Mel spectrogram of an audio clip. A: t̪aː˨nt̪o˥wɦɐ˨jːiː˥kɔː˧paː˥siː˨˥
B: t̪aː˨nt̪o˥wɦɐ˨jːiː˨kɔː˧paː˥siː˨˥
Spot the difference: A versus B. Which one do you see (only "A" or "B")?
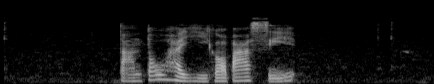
B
